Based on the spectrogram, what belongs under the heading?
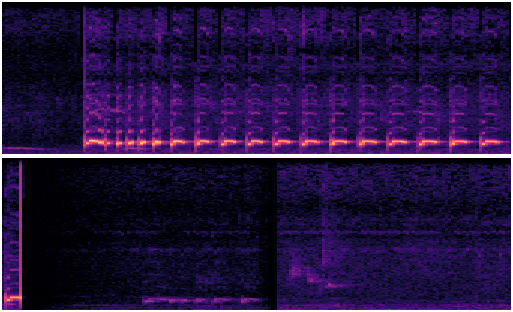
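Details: Female local zebra dove calling to a male, a rapid string of sharp cooing notes settling into a regular beat, followed by a quieter distant echo of similar notes.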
